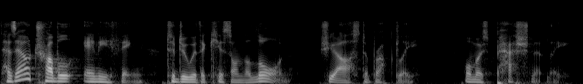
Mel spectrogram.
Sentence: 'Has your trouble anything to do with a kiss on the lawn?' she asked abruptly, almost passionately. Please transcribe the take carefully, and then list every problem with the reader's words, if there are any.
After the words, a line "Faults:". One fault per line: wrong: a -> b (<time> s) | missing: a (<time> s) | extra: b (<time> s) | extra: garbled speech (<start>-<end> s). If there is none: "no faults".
'Has our trouble anything to do with a kiss on the lawn?' she asked abruptly, almost passionately.
Faults:
wrong: your -> our (0.2 s)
